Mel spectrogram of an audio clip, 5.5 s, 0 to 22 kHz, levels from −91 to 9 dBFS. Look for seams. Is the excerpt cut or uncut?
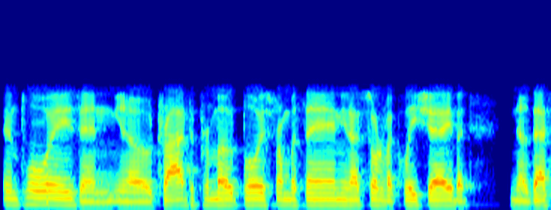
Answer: uncut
